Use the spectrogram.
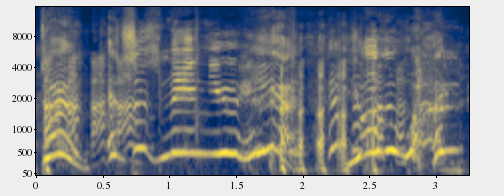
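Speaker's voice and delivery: high, laughing disbelief; laughing exasperation. Retold or imitated. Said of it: "I'm like".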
